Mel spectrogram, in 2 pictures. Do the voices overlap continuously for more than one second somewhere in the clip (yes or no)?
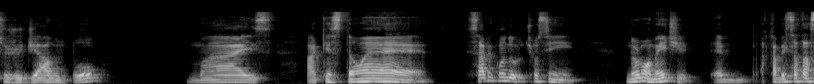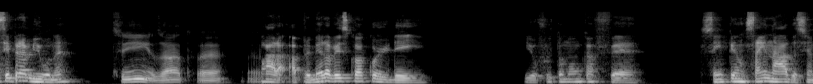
no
